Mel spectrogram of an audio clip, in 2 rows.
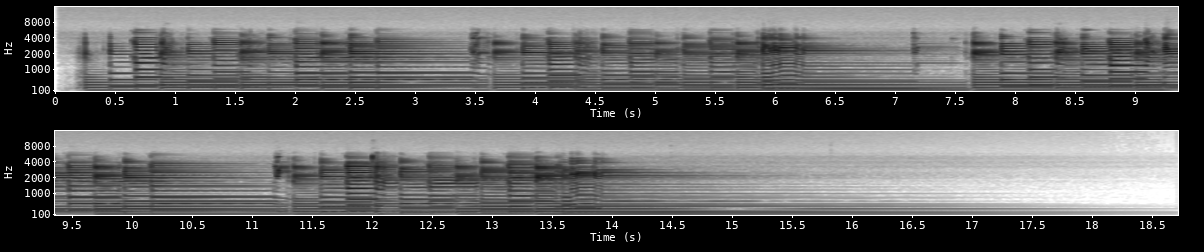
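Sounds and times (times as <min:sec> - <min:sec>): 
clean electric guitar with split humbuckers: 0:00.0 - 0:18.7.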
